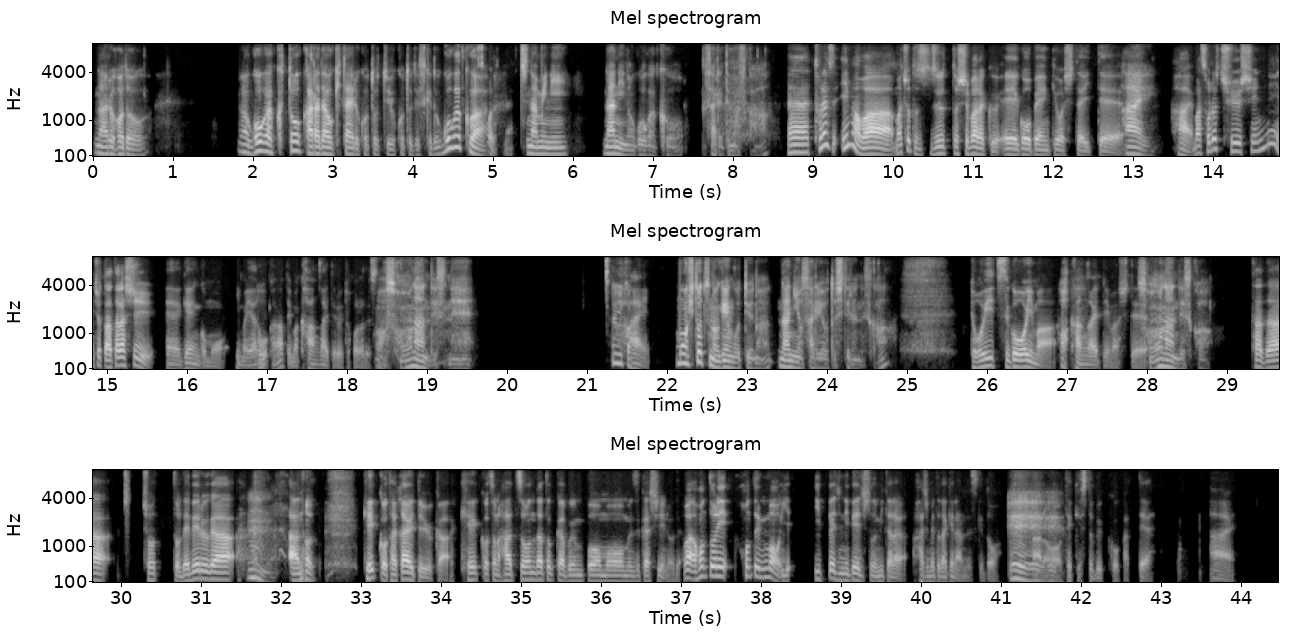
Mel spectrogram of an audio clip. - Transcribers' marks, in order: chuckle; laughing while speaking: "あの"
- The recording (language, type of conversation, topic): Japanese, podcast, 自分を成長させる日々の習慣って何ですか？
